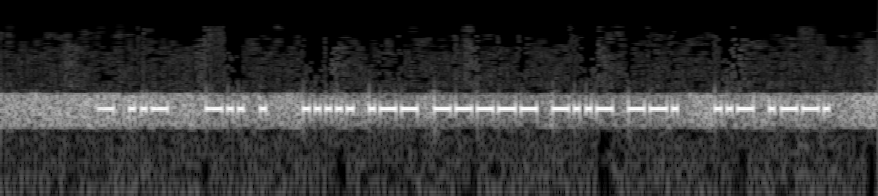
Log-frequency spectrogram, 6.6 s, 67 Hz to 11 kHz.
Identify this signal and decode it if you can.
Morse code, heard as a keyed tone, about 29 wpm, 650 Hz, with radio noise. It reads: TU DE 5W0XG UP
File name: 5w0xg-18-075mhz-cw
